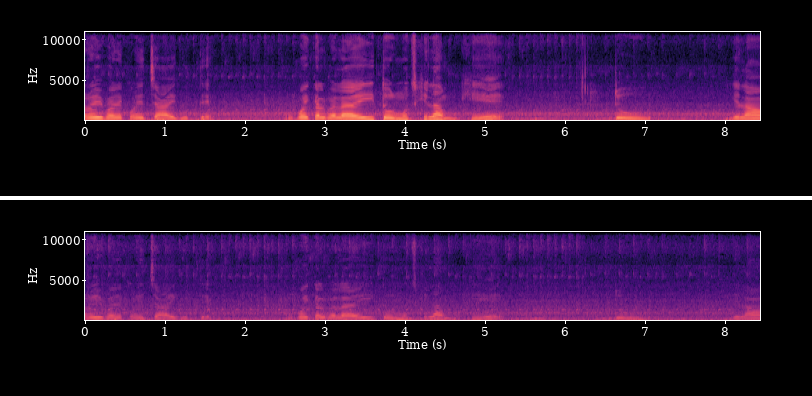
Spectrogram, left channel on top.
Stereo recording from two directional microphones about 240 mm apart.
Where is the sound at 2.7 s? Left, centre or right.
Left.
